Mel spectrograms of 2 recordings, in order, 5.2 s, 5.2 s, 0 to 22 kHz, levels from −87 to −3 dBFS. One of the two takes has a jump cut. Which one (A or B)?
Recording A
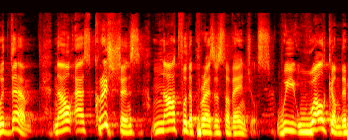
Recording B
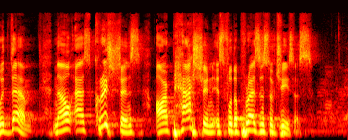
A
